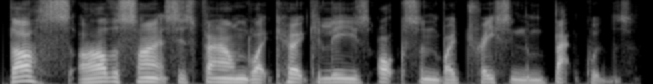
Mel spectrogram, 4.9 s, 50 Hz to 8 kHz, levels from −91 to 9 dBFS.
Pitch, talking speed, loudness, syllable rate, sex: 130 Hz, 145 wpm, -20 LUFS, 4.2 syllables/s, male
